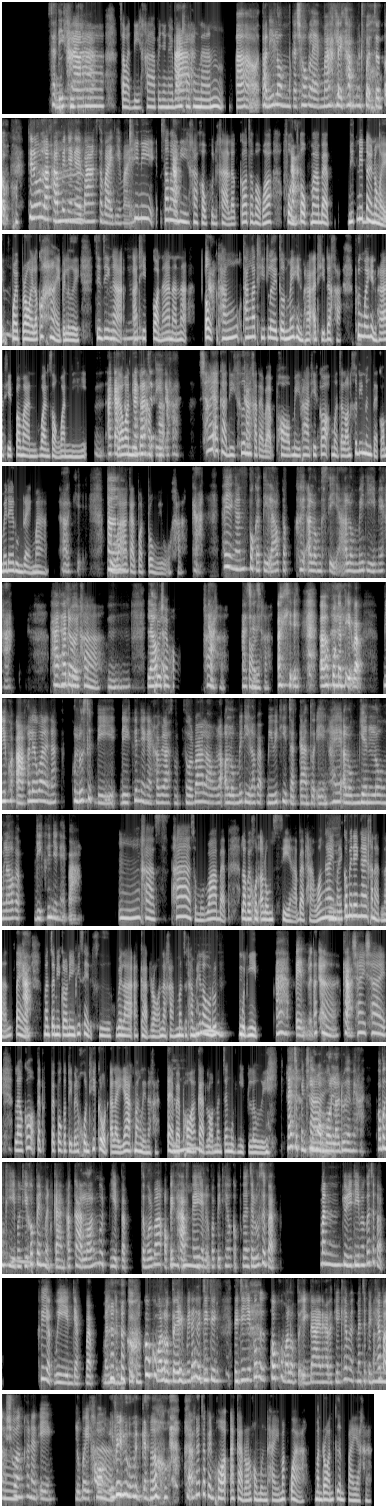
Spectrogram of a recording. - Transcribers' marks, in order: laughing while speaking: "เลยค่ะ"; chuckle; chuckle; chuckle; laugh; giggle; laugh; laughing while speaking: "ไม่รู้เหมือนกัน ค่ะ"
- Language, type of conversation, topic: Thai, unstructured, มีอะไรช่วยให้คุณรู้สึกดีขึ้นตอนอารมณ์ไม่ดีไหม?
- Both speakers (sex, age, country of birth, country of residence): female, 35-39, Thailand, Thailand; female, 40-44, Thailand, Thailand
